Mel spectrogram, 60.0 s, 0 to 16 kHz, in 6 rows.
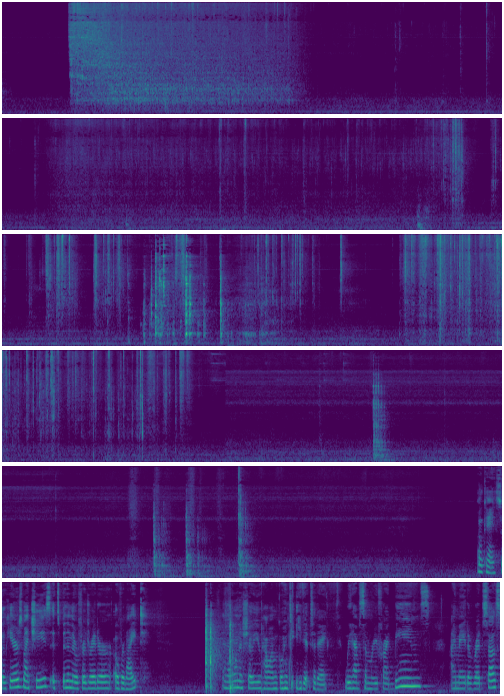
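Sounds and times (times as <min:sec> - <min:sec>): beans sizzling in hot oil: 0:01.3 - 0:26.5, 0:34.5 - 0:48.4
plastic sheets crinkling: 0:18.0 - 0:22.8, 0:24.9 - 0:26.4, 0:28.0 - 0:33.9.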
